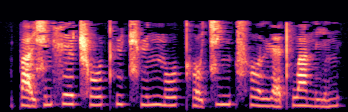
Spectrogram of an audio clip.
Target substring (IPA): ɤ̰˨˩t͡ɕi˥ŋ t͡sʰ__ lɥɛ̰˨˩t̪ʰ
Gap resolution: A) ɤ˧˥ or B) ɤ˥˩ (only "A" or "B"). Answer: B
